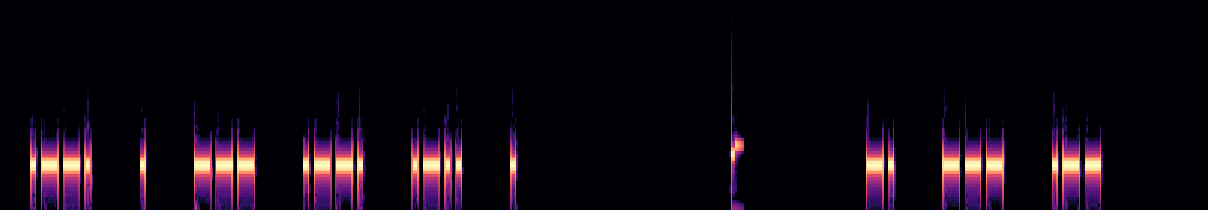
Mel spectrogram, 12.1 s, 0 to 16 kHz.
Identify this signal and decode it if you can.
Morse code, heard as a keyed tone, about 22 wpm, spaced as for 12 wpm, 700 Hz. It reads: PEOPLE NOW
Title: 3x Character Spacing - Top 100 Words - 22wpm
